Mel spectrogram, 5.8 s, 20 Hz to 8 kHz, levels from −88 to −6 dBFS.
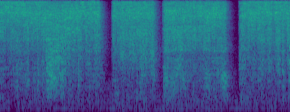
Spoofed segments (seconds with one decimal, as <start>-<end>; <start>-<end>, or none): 0.0-0.7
